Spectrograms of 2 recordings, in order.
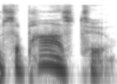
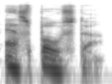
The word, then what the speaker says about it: supposed to: Same with supposed to. We don't say I am supposed to. We say I'm esposta.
